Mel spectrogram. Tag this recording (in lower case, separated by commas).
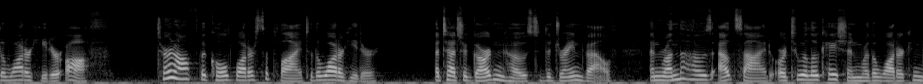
speech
